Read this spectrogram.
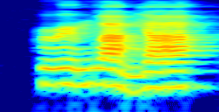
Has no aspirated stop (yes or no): yes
